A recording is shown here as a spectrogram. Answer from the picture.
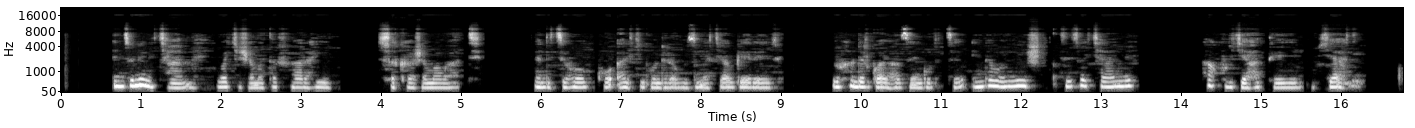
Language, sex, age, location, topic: Kinyarwanda, female, 36-49, Kigali, health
